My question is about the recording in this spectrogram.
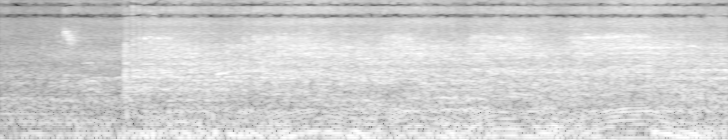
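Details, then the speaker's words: Motorcycle single running rough and misfiring: uneven knocking about four a second; cylinder found scored and very hot, new Metal Leve piston kit to be fitted. "Tá um barulho mesmo. Terrível. Tá um barulho lá de fora. Deu pr escutar."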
